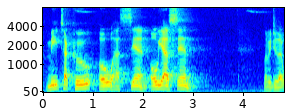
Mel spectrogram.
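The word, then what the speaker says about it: Mitákuye Oyás'iŋ: Mitakwe Owesin, pronounced Mitaku Oyasin.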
